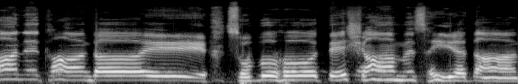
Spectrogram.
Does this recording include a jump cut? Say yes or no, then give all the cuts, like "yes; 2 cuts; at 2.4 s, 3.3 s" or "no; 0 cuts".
no; 0 cuts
